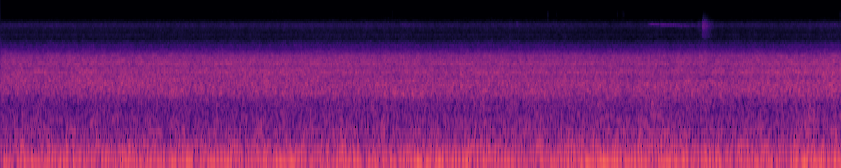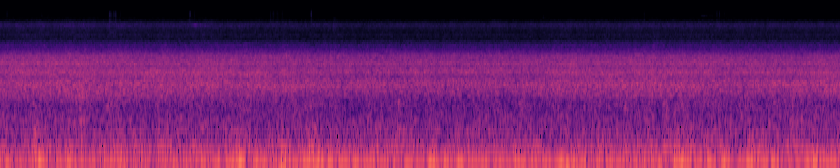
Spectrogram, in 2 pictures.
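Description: Passenger train running at speed, heard from inside the carriage: a steady rush and rumble of wheels on rails with no clear rhythm.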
